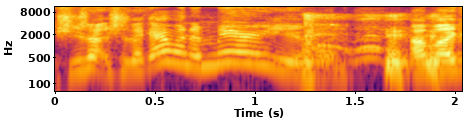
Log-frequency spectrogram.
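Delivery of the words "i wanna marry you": very high put-on little girl voice; mock childish declaration in falsetto; imitated lovestruck girl. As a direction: squeak it like a smitten child. Imitates friend's young daughter with crush.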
